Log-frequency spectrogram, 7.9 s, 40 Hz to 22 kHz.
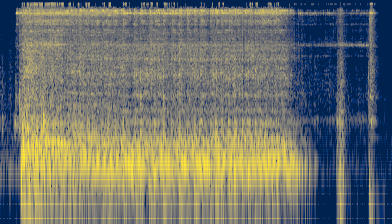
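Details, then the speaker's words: Old Stihl 026 chainsaw, started after sitting three days, following about a month of repairs for not running: strong, steady two-stroke howl holding even speed about five seconds before shutting down; runs noticeably better, normal running. "But what I'm saying is, friends, is I now notice this saw, it runs noticeably better. And it seems to be good."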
